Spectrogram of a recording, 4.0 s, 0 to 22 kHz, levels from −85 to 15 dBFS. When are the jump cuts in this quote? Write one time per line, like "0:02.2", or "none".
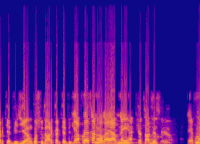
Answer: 0:01.4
